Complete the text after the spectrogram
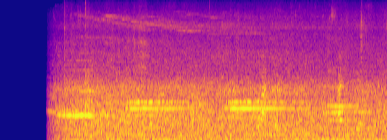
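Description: A marching band plays long held notes across a large open stadium.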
